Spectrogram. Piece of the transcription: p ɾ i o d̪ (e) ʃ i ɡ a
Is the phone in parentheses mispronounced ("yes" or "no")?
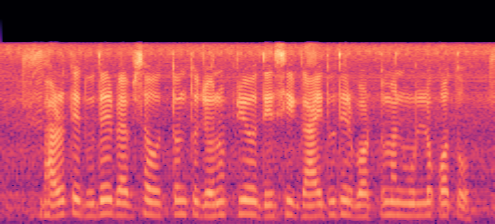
no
